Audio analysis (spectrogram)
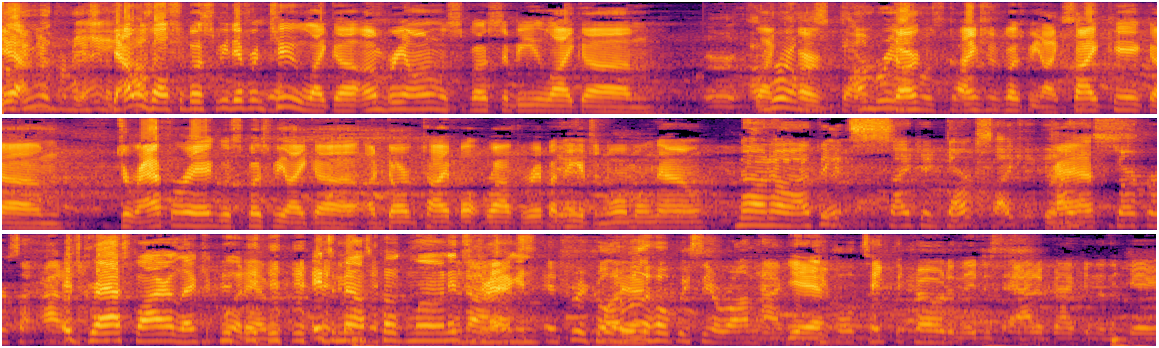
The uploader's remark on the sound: As the Official Podcast of Tricon 2018, we thought it appropriate to do the show LIVE from the convention floor! Chat with some cosplayers.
